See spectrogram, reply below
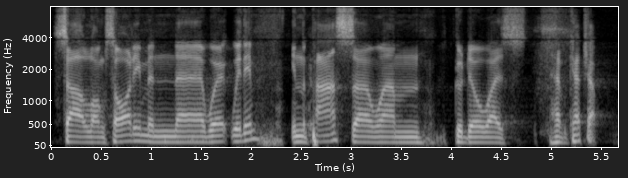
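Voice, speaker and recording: A man's voice: mid-range voice, level tone, moderate pace, clear, resonant tone. A man with an Australian accent co-hosting in casual chat, blokey, slangy and teasing. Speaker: podcast co-host.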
